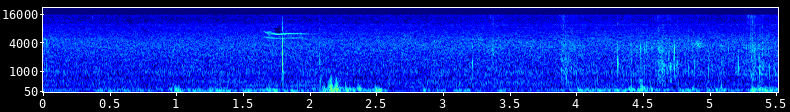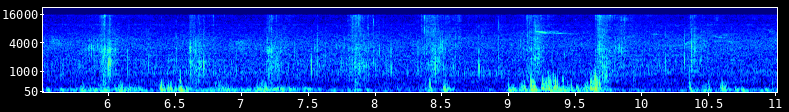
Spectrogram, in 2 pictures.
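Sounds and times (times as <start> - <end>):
footsteps on path: 3.1 - 11.0.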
